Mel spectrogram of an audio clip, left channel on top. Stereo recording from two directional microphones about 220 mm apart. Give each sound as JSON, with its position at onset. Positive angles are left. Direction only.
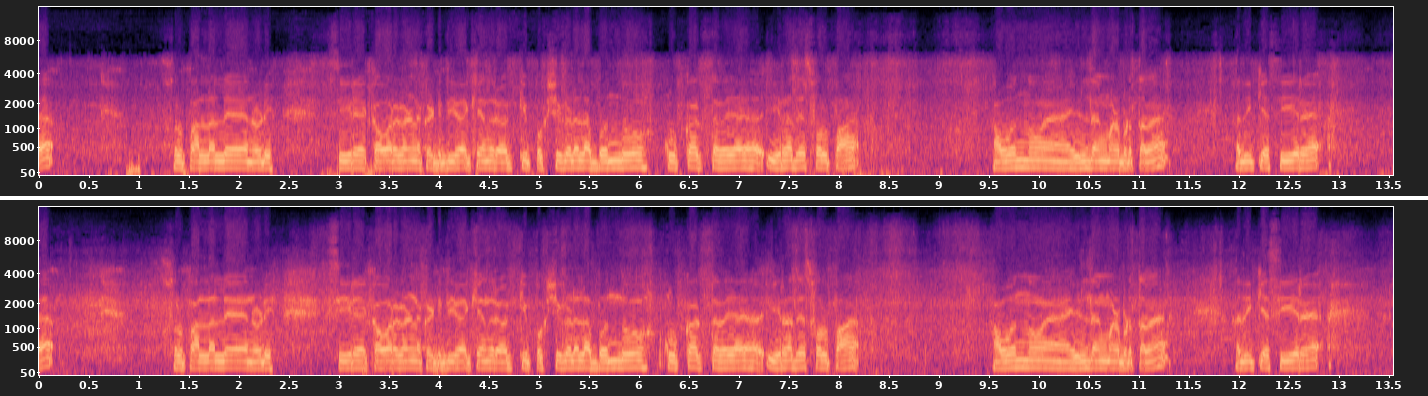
{"t": 1.3, "sound": "speech", "side_deg": 0}
{"t": 5.8, "sound": "speech", "side_deg": 0}
{"t": 7.8, "sound": "speech", "side_deg": -5}
{"t": 9.6, "sound": "speech", "side_deg": 5}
